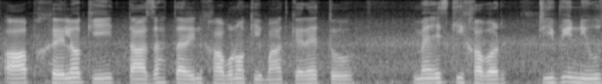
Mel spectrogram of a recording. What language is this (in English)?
Urdu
